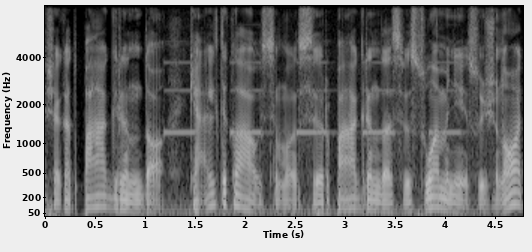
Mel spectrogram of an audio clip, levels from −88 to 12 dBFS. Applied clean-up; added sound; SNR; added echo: none; Engine; 16 dB; none.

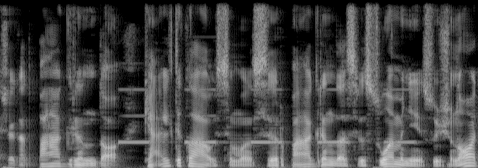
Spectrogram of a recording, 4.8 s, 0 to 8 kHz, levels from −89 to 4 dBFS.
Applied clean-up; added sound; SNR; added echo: classical method log-MMSE.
